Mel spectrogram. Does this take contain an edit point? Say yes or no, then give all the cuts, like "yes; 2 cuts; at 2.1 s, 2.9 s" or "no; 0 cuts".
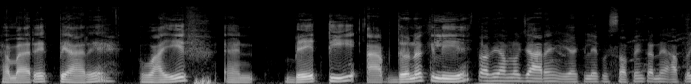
yes; 2 cuts; at 1.2 s, 4.7 s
